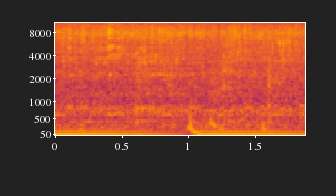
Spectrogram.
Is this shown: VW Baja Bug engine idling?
no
